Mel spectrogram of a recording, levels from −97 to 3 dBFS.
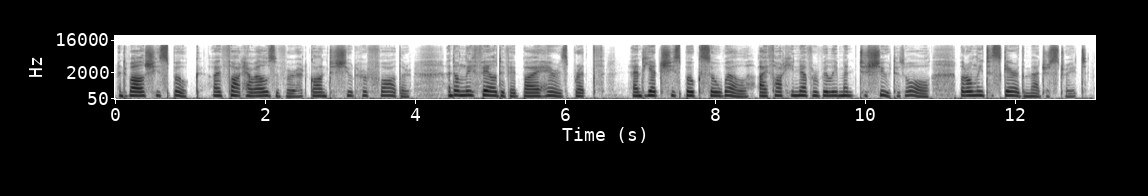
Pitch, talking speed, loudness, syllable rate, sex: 225 Hz, 205 wpm, -19 LUFS, 5.2 syllables/s, female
